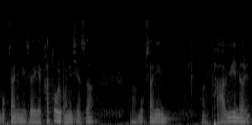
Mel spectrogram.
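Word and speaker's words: Darwin: 번 언급했는데 한 목사님이 저에게 카톡을 보내셔서 목사님 다윈을 다윗이라고 발음하셨다고 라고 알려 주셔서요.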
